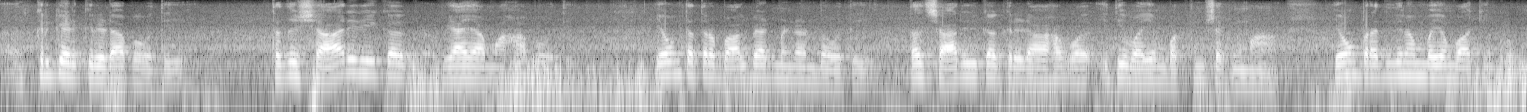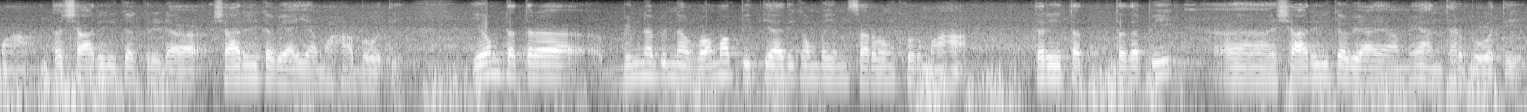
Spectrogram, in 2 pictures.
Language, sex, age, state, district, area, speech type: Sanskrit, male, 30-45, Telangana, Ranga Reddy, urban, spontaneous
